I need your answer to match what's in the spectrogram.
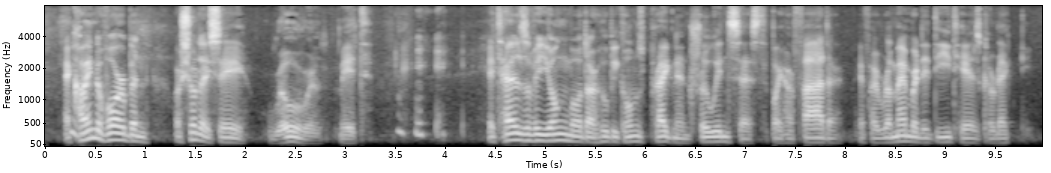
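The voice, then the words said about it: Put-on accent reading a character. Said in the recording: “I can't continue that accent. It's probably insulting somebody”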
